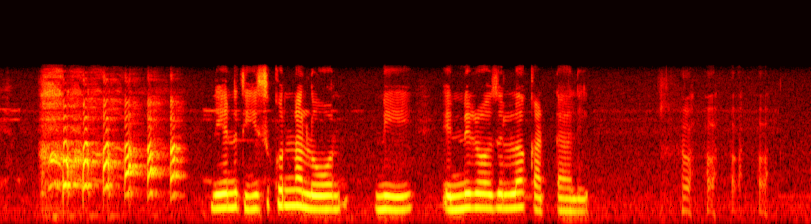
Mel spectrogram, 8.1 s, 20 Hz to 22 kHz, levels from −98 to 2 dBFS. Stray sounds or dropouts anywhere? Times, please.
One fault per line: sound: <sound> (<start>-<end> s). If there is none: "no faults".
sound: laugh (0.4-1.9 s)
sound: laugh (6.6-7.7 s)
